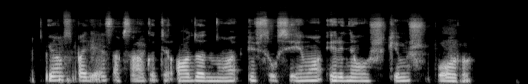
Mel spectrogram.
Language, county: Lithuanian, Kaunas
